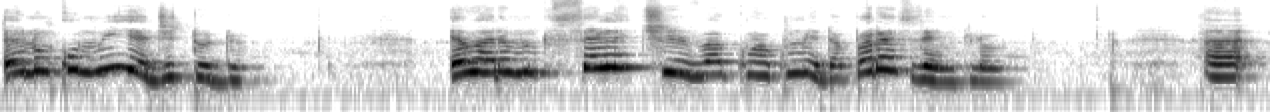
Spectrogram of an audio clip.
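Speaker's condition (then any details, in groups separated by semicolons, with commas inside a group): Cerebral palsy; specific motor neurons affected, unable to walk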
